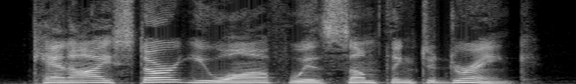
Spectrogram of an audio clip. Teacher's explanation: Notice how the question starts with can. Since this is a yes no question, the intonation rises at the end.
